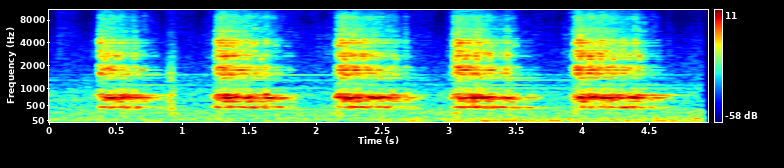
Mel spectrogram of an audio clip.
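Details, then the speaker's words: BMW N47/N57 drive belt tensioner, removed during crankshaft pulley and belt kit replacement, spun by hand: five rough whirring grinds with metallic ring, bearing completely shot; new tensioner is virtually silent. "that that bearing is completely shot"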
